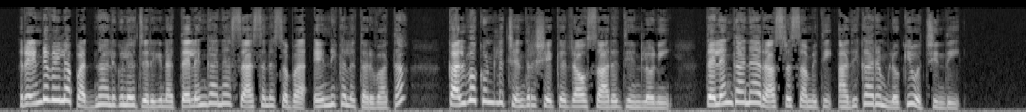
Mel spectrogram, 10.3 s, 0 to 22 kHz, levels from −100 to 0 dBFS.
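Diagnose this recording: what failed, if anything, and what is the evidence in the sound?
Nothing failed here that I can hear: the speech runs along without any dropouts, glitches or other disturbances, and there's nothing in the sound pointing to a problem at any stage of the chain.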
